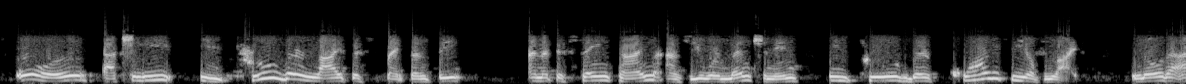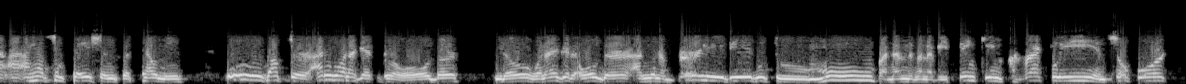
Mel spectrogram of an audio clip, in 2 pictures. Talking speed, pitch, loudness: 155 wpm, 185 Hz, -13 LUFS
